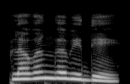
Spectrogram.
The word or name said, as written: ಪ್ಲವಂಗವಿದ್ಯೆ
